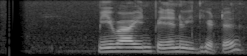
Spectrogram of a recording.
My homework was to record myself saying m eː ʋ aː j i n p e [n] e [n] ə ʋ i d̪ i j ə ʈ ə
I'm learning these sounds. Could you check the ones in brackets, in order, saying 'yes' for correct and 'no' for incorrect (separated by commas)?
yes, yes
